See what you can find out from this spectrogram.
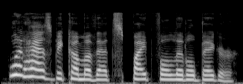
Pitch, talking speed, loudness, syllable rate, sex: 250 Hz, 195 wpm, -15 LUFS, 6.2 syllables/s, female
